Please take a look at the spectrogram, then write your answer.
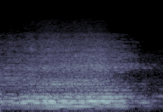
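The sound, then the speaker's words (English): A motorbike engine screams in a single sustained rev, loud, its high whine holding steady for under two seconds before quickly fading away. No voices. “Well, you don't do it by screaming like a motorbike, that's for sure.”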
